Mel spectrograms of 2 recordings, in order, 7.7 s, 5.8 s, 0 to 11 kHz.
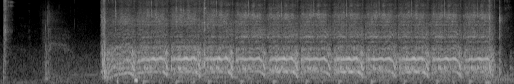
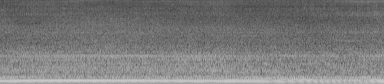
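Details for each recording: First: Toyota RA28 Celica Fastback four-cylinder, compression test while cranking on the starter: steady, even cranking with about two compression beats per second. Readings are 175, about 168 and 165 psi, only 10 psi spread across all four cylinders, higher than expected. Engine is healthy. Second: Toyota RA28 Celica Fastback on a quarter choke on a warm day: low drone that wavers unevenly and drifts lower instead of settling. Owner is unsure whether the right vacuum lines were blocked off. Rough, unsteady idle.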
